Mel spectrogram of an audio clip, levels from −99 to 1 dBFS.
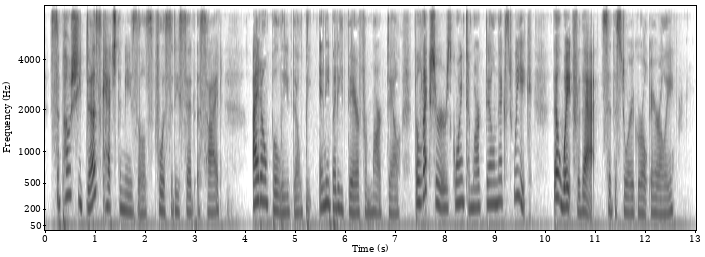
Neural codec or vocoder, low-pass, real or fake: none; 7.2 kHz; real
